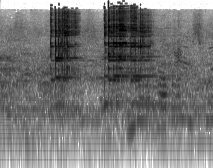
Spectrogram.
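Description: Two bright glass clinks ring out in quick succession as glasses of regional wine and beer are touched together in a toast, over a low murmur of chatter in a restaurant attached to a museum.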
